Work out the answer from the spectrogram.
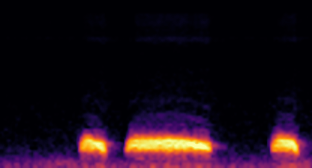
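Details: Spotted dove, a moulting decoy practising near home in Gia Lai, Vietnam, facing a wild bird: one short soft coo, then a long, even, husky coo, followed by the start of another short note.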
